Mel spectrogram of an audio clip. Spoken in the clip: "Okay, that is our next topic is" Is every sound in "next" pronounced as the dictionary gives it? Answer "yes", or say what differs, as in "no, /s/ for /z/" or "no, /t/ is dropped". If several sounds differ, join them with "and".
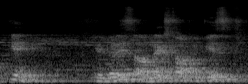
yes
